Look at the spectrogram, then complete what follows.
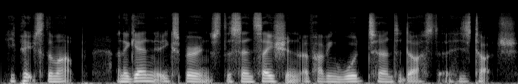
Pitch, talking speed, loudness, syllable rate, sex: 135 Hz, 210 wpm, -19 LUFS, 5.4 syllables/s, male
